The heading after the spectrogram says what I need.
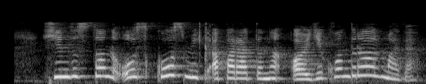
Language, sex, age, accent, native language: Uzbek, female, 18-24, Andijon, Uzbek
